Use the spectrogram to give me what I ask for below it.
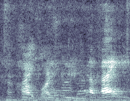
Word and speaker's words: Hawaii: Hawaii with a V, yes.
